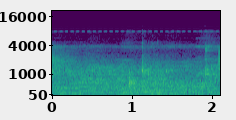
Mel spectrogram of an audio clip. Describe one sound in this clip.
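A cue sharply strikes a pool ball.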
